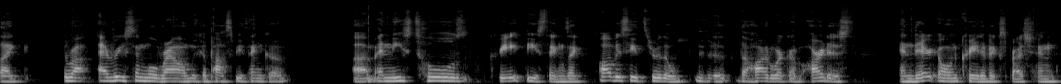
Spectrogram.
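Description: A man with an American accent has an ordinary speaking voice, fairly high in pitch, at a moderate pace. His intonation is fairly even, and the background is quiet. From New York. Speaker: podcast host and designer; podcast host. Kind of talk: solo podcast monologue. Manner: casual with many filler words. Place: home room.

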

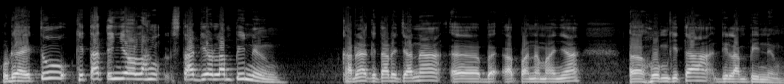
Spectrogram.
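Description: Against a quiet background, a man talks at a moderate pace with very wide pitch swings and very even loudness. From Aceh, Indonesia. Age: 50s. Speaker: former football club manager; guest. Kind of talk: interview. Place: studio. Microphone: lapel.

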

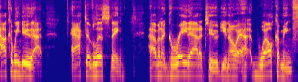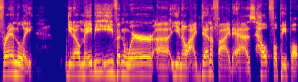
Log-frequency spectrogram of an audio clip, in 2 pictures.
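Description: Speaking at a fairly slow pace, a man uses a fairly high pitch with ordinary variation.

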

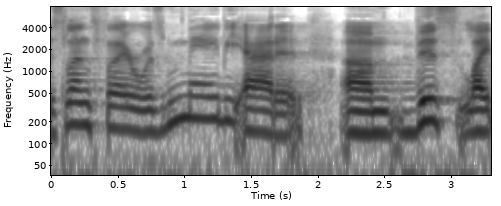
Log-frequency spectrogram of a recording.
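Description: The speaker is a man. The background is quiet. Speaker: photography educator. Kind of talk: tutorial. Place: office.

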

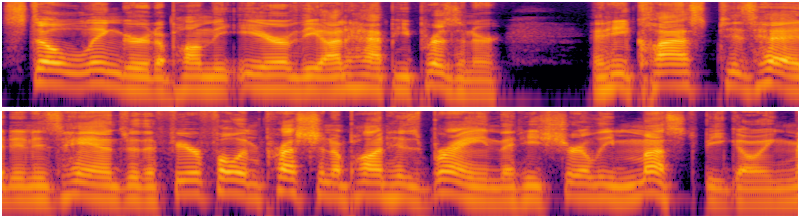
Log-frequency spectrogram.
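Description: Ordinary pitch variation in plain reading aloud

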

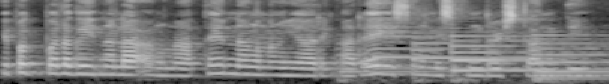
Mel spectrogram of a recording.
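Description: With music in the background, a woman in a Batangas accent speaks at a moderate pace. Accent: Batangueño Tagalog. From Batangas, Philippines. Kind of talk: spoken word poetry. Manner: pleading, emotional.

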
